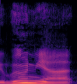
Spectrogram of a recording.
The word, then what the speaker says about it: Lunya: The domain, So there's a word in Swedish that's that is basically Lunya, but it's L-U-G-N-A. – Yeah. – Americans would call that Lugna. – Yeah. – But I spelled it phonetically, and it means calm.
